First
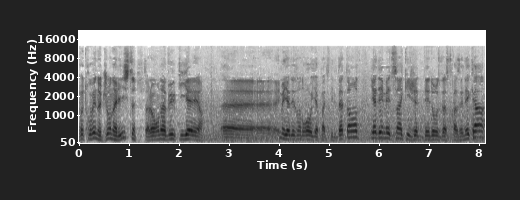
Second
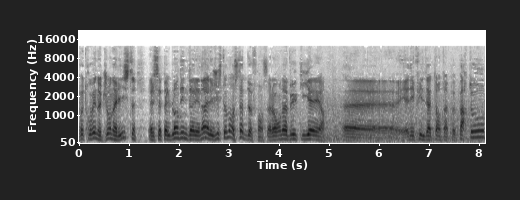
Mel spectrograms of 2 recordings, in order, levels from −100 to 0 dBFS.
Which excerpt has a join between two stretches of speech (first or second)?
first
